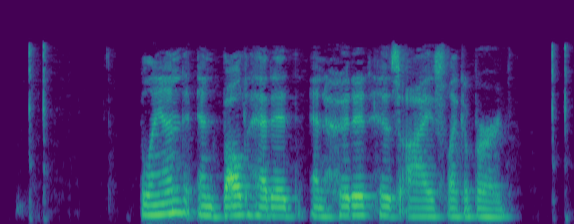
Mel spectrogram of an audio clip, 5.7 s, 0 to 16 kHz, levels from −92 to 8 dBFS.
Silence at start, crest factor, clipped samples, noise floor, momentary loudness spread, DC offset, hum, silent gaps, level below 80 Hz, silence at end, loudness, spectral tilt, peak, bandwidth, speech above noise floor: 0.3 s; 20 dB; under 0.1%; -79 dBFS; 19 LU; under 0.1%; none; none; -68 dBFS; 0.05 s; -24 LUFS; -5 dB/octave; -6 dBFS; 8 kHz; 56 dB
